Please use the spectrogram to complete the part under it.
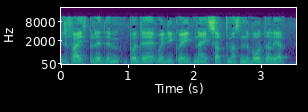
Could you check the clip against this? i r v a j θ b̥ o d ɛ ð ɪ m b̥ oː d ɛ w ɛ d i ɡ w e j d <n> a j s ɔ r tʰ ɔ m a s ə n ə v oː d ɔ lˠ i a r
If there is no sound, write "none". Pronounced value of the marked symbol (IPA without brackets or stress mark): n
